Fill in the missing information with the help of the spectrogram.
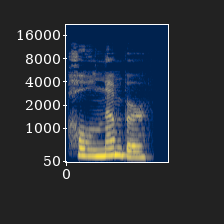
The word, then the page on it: whole number: American English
